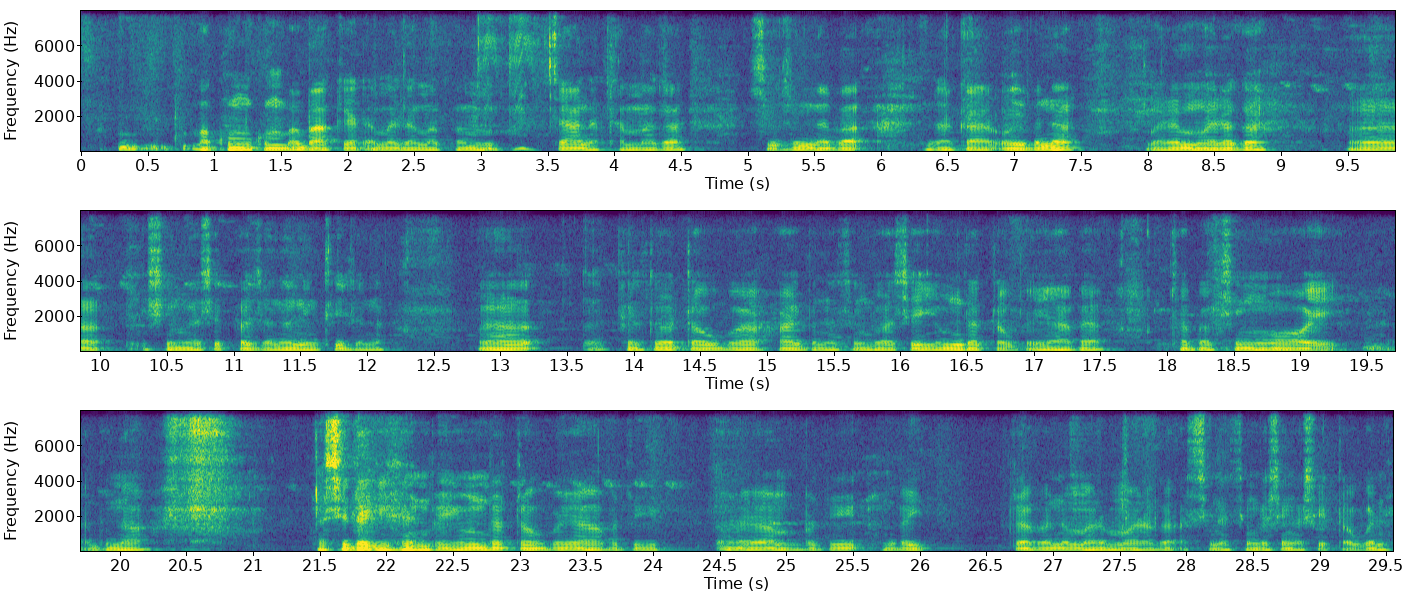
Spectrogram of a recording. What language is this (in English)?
Manipuri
